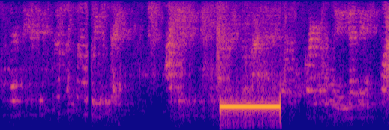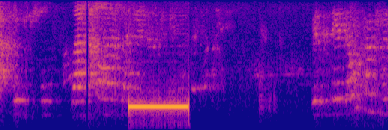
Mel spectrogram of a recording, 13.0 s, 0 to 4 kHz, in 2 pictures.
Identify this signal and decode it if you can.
Ringback tone (Europe, 425 Hz), with speech.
